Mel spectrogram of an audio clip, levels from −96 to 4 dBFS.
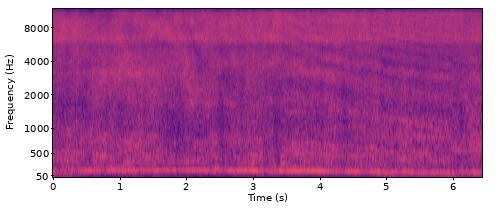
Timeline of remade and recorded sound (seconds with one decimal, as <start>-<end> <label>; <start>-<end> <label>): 0.0-1.5 remade; 1.5-2.3 recorded; 2.3-3.5 remade; 3.5-6.0 recorded; 6.0-6.4 remade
